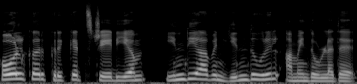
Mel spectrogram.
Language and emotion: Tamil, neutral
